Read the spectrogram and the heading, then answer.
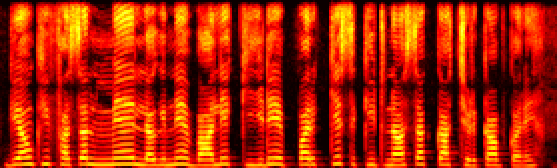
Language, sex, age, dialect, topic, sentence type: Hindi, female, 18-24, Kanauji Braj Bhasha, agriculture, question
